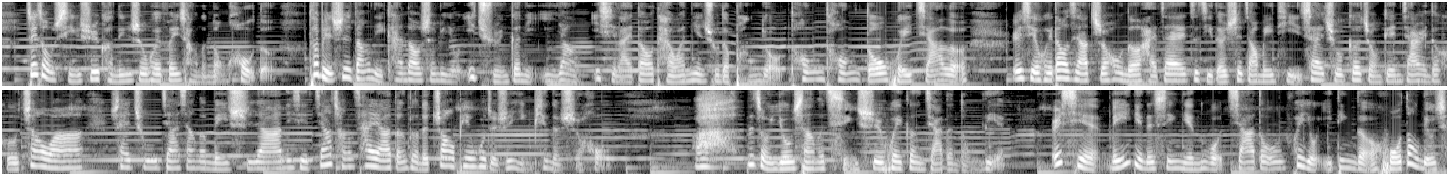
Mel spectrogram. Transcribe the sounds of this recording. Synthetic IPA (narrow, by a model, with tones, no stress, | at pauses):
ʈ͡ʂɤ˥˩ʈ͡ʂʊ˨˩ŋt͡ɕʰi˧˥ŋɕy˥˩kʰə˨˩nt̪i˥˧ŋʂɻ̩˥˧xwe˥˩ɪfe˥ɪʈ͡ʂʰɑ˧˥ŋd̪ə˨nʊ̰˧˥ŋxo˥˩ʊd̪ə̰˩ | t̪ʰɤ˥˩p̬jɛ˧˥ʂɻ̩˥˩t̪ɑ˥ŋni˨˩kʰa˥˧nt̪ɑ˥˩ʊʂə˥npɛ˥˩njo˨˩ʊʔi˥˩t͡ɕʰy˧˥nkə˦˥nnḭ˨˩ʔi˧˥jɑ˥˩ŋi˥˩t͡ɕʰi˨˩la̰˧˥ɪt̪ɑ˥˩ʊt̪ʰa˧˥ɪwa˥nːjɛ˥˩nʂu˥d̪ə˨pʰɤ˧˥ŋjo̰˨˩ʊt̪ʰʊ˥ŋt̪ʰʊ˥ŋt̪o˥ʊxwe˧˥ɪt͡ɕja˥lə̰˩ | ə˞˧˥t͡ɕʰjɛ˨˩xe˧ɪt̪ɑ˥˩ʊt͡ɕja˥ʈ͡ʂɻ̩˥xo˥˩ʊnə˩xa˧˥ɪt͡sa˥˧ɪt͡sɹ̩˥˩t͡ɕi˨˩d̪ə˦ʂə˥˩t͡ɕjɑ˧˥ʊme˧˥ɪt̪ʰḭ˨˩ʂa˥˩ɪʈ͡ʂʰu˥kɤ˥˩ʈ͡ʂʊ˨˩ŋkə˦˥nt͡ɕja˥ɻə˧˥nd̪ə˨xɤ˧˥ʈ͡ʂɑ˥˩ʊa˧˩ | ʂa˥ɪʈ͡ʂʰu˥t͡ɕja˥ɕjɑ˥ŋd̪ə˨me˧˥ɪʂɻ̩˧˥a˧na˥˩ɕjɛ˥t͡ɕja˥ʈ͡ʂʰɑ˧˥ŋt͡sʰa˥˩ɪa˧t̪ɤ˧˥ŋt̪ɤ˨˩ŋd̪ə˦ʈ͡ʂɑ˥˧ʊpʰjɛ˥˧nxwɔ˥˩ʈ͡ʂɤ˨˩ʂɻ̩˥˩i˨˩ŋpʰjɛ˥˩nd̪ə˩ʂɻ̩˧˥xo˥˧ʊ | a˥˩na˥˩ʈ͡ʂʊ˨˩ŋjo˥ʊɕjɑ˥ŋd̪ə˨t͡ɕʰḭ˧˥ŋɕy˥˧xwe˥˧ɪkɤ˥˩ŋt͡ɕja˥d̪ə˨nʊ̰˧˥ŋljɛ̰˥˩ | ə˞˧˥t͡ɕʰjɛ˨˩me˨˩ɪi˥˩njɛ˧˥nd̪ə˧ɕi˥nnjɛ˧˥nwɔ˨˩t͡ɕja˥t̪o˥ʊxwe˥˩ɪjo˨˩ʊʔḭ˧˥t̪i˥˩ŋd̪ə̰˩xwɔ˧˥t̪ʊ˥˩ŋljo˧˥ʊʈ͡ʂʰ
